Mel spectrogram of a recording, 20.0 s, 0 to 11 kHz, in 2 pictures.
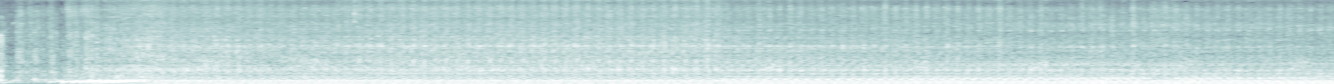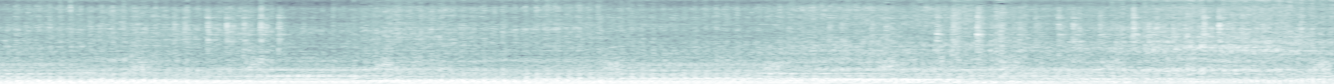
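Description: Kubota V2003 four-cylinder diesel in a New Holland L213 skid steer starting up, its speed climbing within the first second, then running steadily with small changes in pitch as the machine is operated.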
